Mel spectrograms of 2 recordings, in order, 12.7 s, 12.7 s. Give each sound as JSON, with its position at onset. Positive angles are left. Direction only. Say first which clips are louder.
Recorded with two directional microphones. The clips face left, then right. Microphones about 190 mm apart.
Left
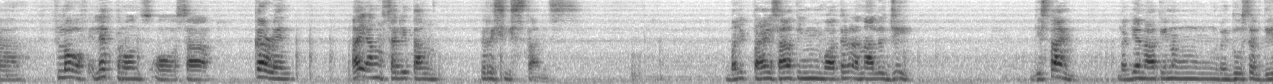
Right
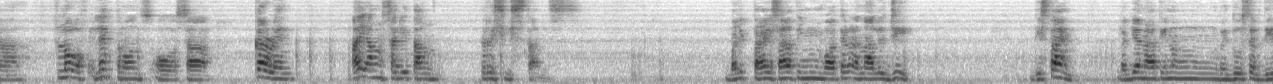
{"t": 0.0, "sound": "speech", "louder": "even", "side_deg": 15}
{"t": 7.3, "sound": "a man's voice", "louder": "right 1 dB", "side_deg": -5}
{"t": 10.3, "sound": "a man's voice", "louder": "right 1 dB", "side_deg": -10}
